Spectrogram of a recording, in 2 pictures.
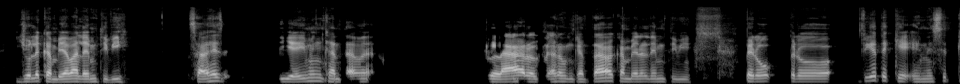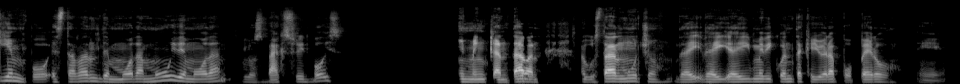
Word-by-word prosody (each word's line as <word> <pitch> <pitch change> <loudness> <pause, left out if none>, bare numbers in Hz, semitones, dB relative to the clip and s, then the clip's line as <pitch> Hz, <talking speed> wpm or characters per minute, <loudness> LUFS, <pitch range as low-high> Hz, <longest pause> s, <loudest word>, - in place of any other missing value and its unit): Yo 140 +2 0
le 150 - +4
cambiaba 125 +2 +6
al 135 - +1
MTV, 125 -2 +1 0.6
¿sabes? - - +3 0.5
Y 135 - -7
de 130 - +7
ahí 135 +3 +3
me 155 - -3
encantaba 135 -2 0 1.1
claro, 130 +1 +7
claro, 140 - -1
me 135 - -6
encantaba 140 +5 +4
cambiar 130 -3 0
al 130 - -1
MTV. 125 -3 -6 0.5
Pero 140 +1 +1
pero, 135 0 -2 0.3
fíjate 185 +1 0
que 145 -3 -1
en 130 0 -8
ese 140 +5 +1
tiempo 150 -10 -8
estaban 140 +4 -3
de 135 -1 -8
moda, 125 +3 -6
muy 165 +10 -8
de 165 -3 -2
moda, 130 +3 -8 0.2
los 110 -2 -10
Backstreet 115 +3 -5
Boys. 170 +2 -9 1.1
Y 125 - -4
me 120 -1 0
encantaban, 120 +1 +4 0.4
me 120 - -13
gustaban 130 +5 +4
mucho. 135 -4 -7 0.2
De 115 0 -9
ahí 115 - -1
de 120 - -6
ahí 120 +1 +2
de - - +1
ahí 125 +2 -3
me 130 0 -3
di 130 - -1
cuenta 130 +1 -6
que 120 - -6
yo 115 - -2
era 125 +1 0
popero, 115 -1 -5 0.3
eh, 90 -3 -21
130 Hz, 170 wpm, -24 LUFS, 120-140 Hz, 1.1 s, de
